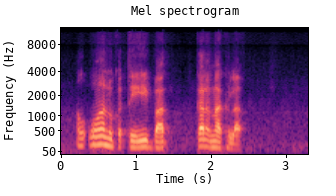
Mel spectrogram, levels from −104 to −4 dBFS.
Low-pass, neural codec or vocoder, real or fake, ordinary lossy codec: 10.8 kHz; codec, 16 kHz in and 24 kHz out, 0.8 kbps, FocalCodec, streaming, 65536 codes; fake; Opus, 24 kbps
